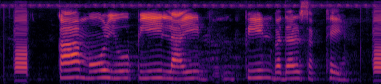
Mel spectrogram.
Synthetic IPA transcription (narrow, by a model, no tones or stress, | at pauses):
kãːmoːɾjuːpilaːi | piːnbəd̪əlsɐk̚t̪ʰeː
